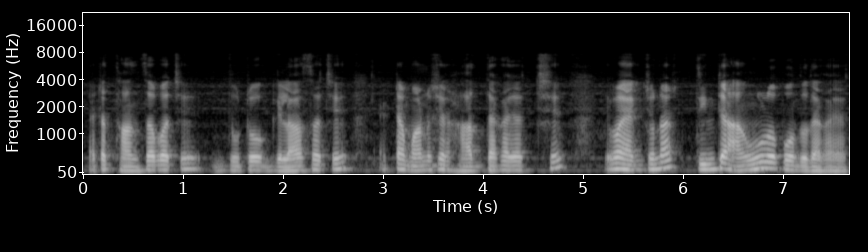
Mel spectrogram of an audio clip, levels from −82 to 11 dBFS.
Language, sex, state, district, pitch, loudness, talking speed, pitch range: Bengali, male, West Bengal, Kolkata, 115 Hz, -19 LUFS, 140 wpm, 100-130 Hz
